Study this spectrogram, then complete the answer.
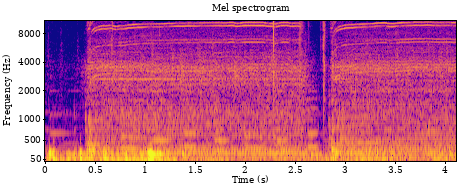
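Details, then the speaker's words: Flood-damaged 2015 Corvette Z06, 7.0 LS7, sat 7 years: fuel pump hot-wired straight to a battery hums evenly with a faint steady high whine, no stutter or grinding; pump works, power to its connector still unchecked. "We can obviously hear the fuel pump running, so that's a good thing. So it should be working."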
